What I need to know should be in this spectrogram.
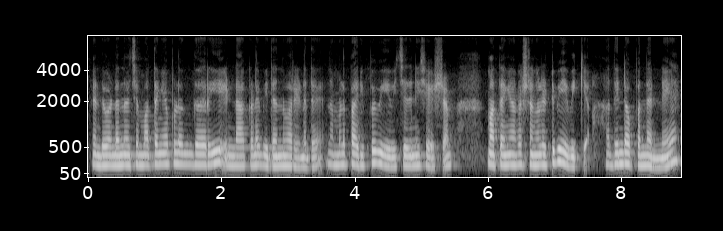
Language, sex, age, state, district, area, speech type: Malayalam, female, 30-45, Kerala, Ernakulam, rural, spontaneous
